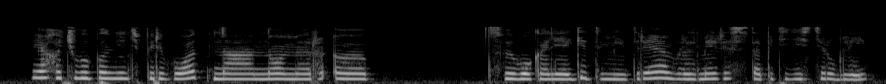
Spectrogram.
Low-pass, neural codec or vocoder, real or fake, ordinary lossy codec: 7.2 kHz; none; real; MP3, 24 kbps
